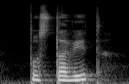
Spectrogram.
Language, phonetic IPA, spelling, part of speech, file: Czech, [ˈpostavɪt], postavit, verb, Cs-postavit.ogg
- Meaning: 1. to stand, put 2. to stand up, set upright 3. to build 4. to stand up 5. to defy, oppose 6. to put (a question etc in a specific manner)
